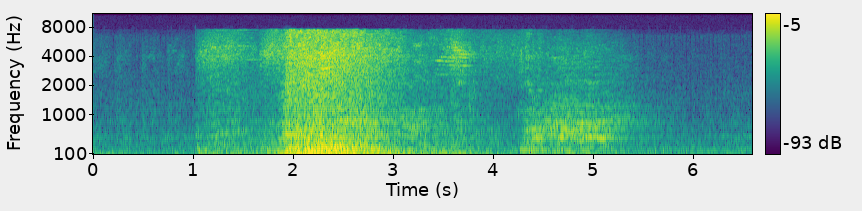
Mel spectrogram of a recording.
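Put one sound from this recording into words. A crackling energy blast roars and then fades away.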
